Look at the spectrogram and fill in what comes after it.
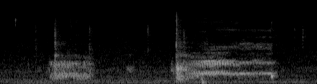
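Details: Indoors beside a kennel of napping kittens, mother cat Gamora gives two calls: a short nasal meow, then a longer, steadier, sustained meow of about one second.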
